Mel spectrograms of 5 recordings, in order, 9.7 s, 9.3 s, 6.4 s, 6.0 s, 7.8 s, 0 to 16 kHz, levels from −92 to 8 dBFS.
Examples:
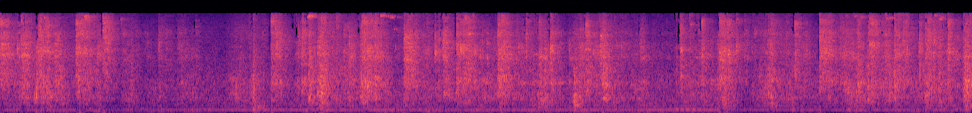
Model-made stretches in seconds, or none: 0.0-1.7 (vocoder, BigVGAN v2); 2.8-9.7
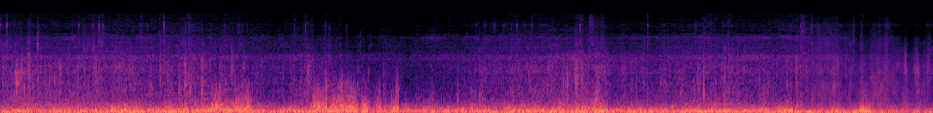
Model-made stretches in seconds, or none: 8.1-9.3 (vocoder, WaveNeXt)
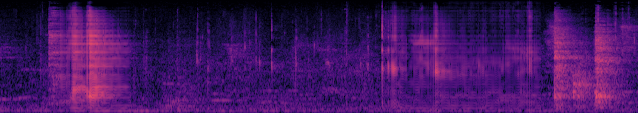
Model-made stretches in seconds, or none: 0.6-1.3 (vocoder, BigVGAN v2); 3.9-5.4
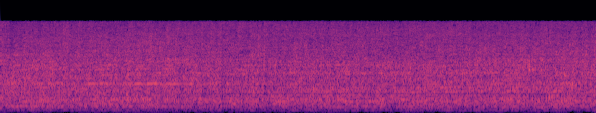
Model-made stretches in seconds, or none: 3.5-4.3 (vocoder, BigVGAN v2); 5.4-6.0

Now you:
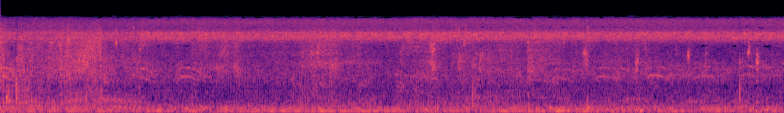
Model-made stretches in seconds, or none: 0.0-0.8 (vocoder, Vocos); 1.4-5.9; 6.7-7.8

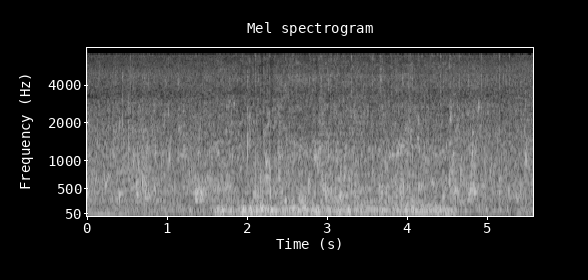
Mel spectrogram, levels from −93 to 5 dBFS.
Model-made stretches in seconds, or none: 1.6-4.6 (vocoder, HiFi-GAN)

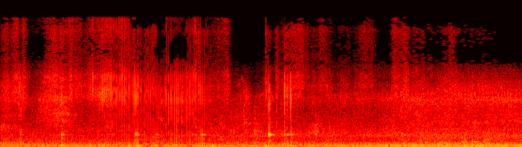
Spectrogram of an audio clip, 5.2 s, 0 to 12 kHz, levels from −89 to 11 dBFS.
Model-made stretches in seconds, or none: 1.1-2.1 (vocoder, BigVGAN v2)

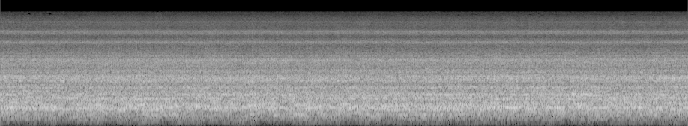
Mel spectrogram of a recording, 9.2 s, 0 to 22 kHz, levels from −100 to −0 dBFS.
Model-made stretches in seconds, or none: 0.8-5.3 (autoencoder, DAC-VAE); 7.4-8.1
